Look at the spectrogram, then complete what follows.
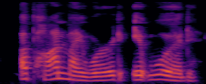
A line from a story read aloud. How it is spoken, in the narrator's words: replied Mary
